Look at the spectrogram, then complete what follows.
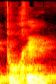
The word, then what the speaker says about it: Tourette: eram ignorados ou simplesmente, sei lá, digamos que uma pessoa tinha, síndrome de Tourette, ou para quem for mais chato com pronúncia, síndrome de Tourette, já que é francês o nome dessa peste.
